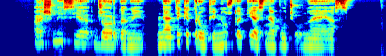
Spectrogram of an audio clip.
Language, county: Lithuanian, Vilnius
